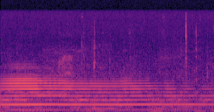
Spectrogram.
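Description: Drum and bugle corps horn line holding one long sustained chord, its upper notes thinning out over the last couple of seconds while the lowest note holds on.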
